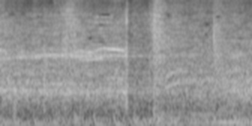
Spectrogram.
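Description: Cricket ground crowd noise with a steady high tone through the first second. About a second in there is one sharp crack, the bat hitting the ball.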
